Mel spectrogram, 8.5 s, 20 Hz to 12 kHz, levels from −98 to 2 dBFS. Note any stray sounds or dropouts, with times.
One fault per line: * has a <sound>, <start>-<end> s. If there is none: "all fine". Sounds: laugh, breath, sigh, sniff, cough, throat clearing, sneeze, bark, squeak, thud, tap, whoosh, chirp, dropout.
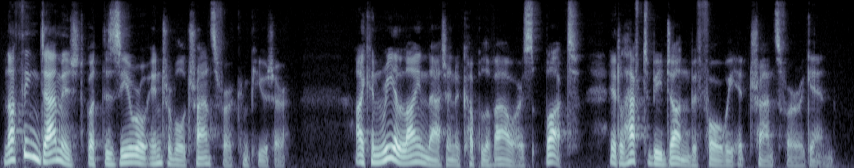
all fine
